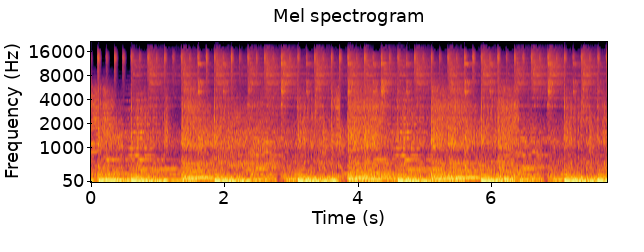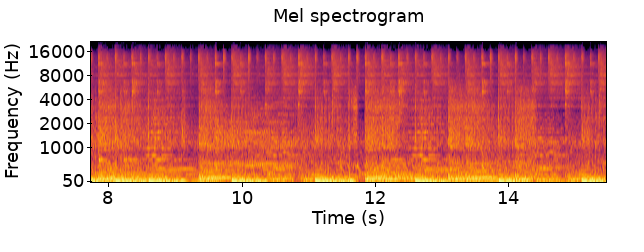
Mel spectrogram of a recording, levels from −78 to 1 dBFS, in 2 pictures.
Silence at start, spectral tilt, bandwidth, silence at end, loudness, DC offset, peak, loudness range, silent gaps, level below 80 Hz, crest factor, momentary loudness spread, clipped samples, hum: 0 s; -4 dB/octave; 20 kHz; 0 s; -9 LUFS; under 0.1%; 0 dBFS; 1 LU; none; -12 dBFS; 8 dB; 4 LU; 0.1%; none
